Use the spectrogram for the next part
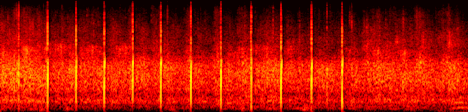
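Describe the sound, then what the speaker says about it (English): A single slow, loud, evenly spaced handclap rings out roughly every third of a second over a broad bed of audience applause after a panel on countries leveraging shared solutions. "please join me in giving them a round of applause and thanks for their participation"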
